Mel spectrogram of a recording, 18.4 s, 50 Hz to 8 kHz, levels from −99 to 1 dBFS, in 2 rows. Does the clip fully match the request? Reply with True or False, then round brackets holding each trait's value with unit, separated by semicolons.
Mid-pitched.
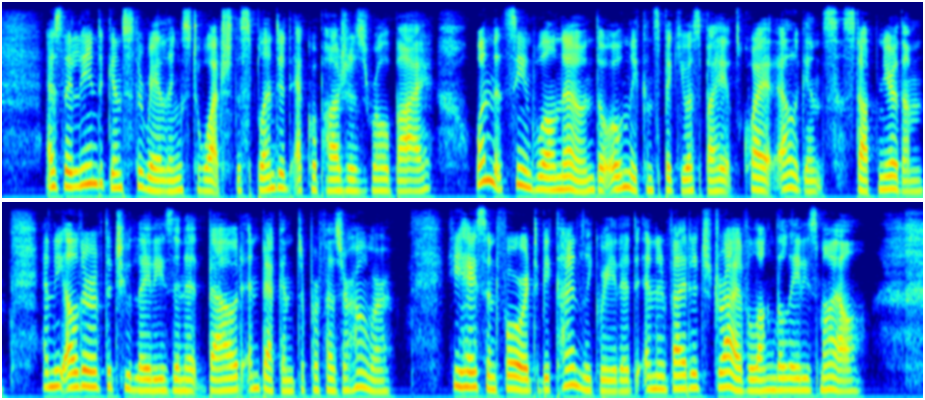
True (180 Hz)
